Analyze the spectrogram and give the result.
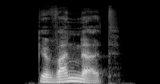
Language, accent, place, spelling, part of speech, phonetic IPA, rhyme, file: German, Germany, Berlin, gewandert, verb, [ɡəˈvandɐt], -andɐt, De-gewandert.ogg
- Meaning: past participle of wandern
